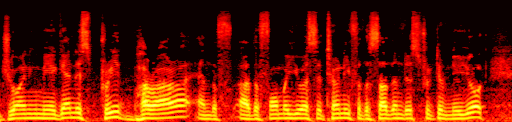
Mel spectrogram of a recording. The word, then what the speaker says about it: Bharara: And for all my viewers, you're getting the correct pronunciation here, Bharara, aspirated H.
